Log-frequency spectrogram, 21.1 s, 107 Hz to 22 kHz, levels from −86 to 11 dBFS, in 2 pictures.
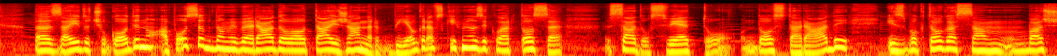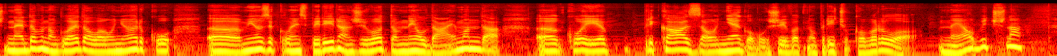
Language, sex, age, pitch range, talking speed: Croatian, female, 30-49, 165-205 Hz, 125 wpm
